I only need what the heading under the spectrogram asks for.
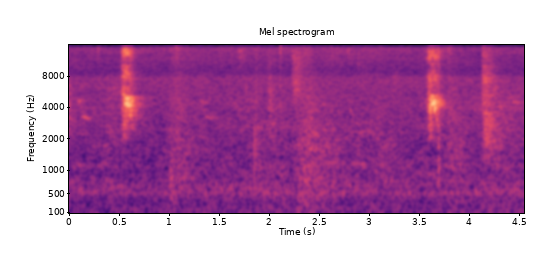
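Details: A sparrow eating food gives two short, high chirps about three seconds apart over a steady background hiss and low rumble.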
